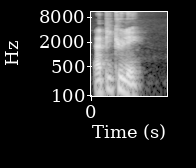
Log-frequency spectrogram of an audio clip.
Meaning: apiculate
- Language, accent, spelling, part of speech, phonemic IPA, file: French, France, apiculé, adjective, /a.pi.ky.le/, LL-Q150 (fra)-apiculé.wav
